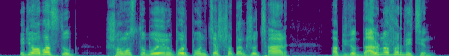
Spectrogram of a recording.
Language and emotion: Bengali, surprised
